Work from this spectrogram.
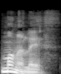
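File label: "monolith", British English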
